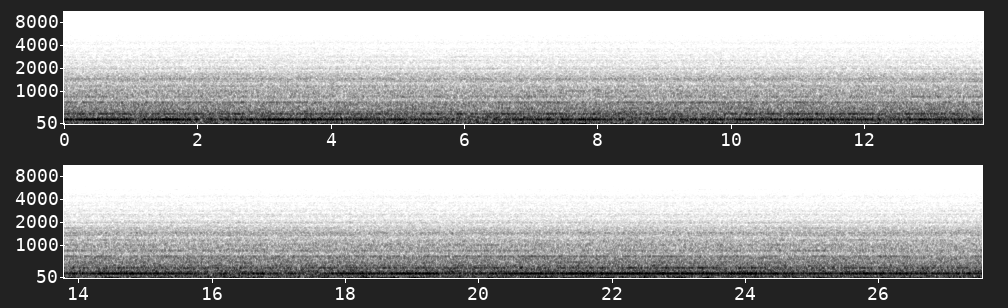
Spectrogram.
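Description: Jet engines hum steadily in the cabin of a plane in flight.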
